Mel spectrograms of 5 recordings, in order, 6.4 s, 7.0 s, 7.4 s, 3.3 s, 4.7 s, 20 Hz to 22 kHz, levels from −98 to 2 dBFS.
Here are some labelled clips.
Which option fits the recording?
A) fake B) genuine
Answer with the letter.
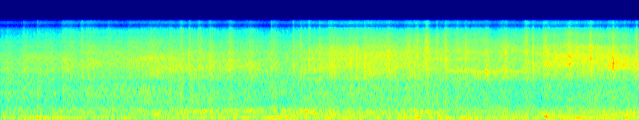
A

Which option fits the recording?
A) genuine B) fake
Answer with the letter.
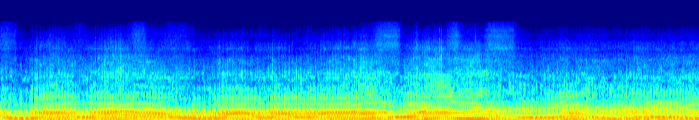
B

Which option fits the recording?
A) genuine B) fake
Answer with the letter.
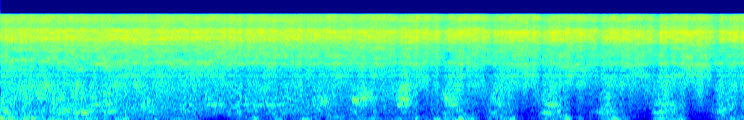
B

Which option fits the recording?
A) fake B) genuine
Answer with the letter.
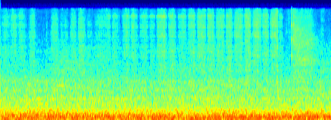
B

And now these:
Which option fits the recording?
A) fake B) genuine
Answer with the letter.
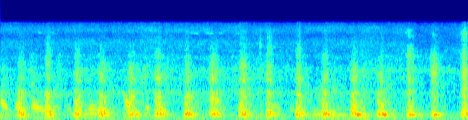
B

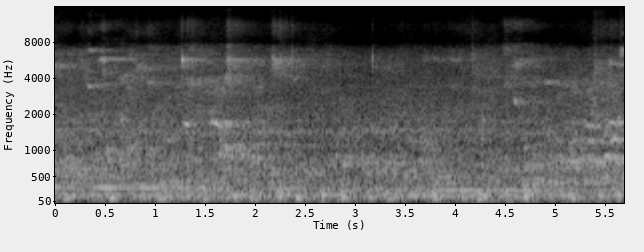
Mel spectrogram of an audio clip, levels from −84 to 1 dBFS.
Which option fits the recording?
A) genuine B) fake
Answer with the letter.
B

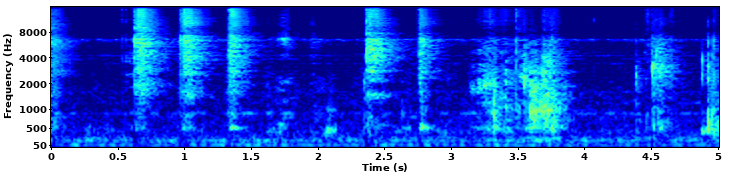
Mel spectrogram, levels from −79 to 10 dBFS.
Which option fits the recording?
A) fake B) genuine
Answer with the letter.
B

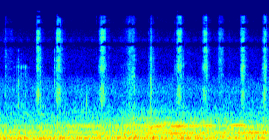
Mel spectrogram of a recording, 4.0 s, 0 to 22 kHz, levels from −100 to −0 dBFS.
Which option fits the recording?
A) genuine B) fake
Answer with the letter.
A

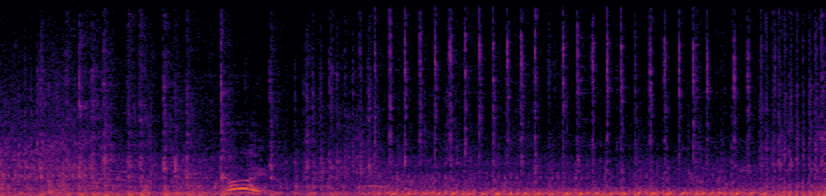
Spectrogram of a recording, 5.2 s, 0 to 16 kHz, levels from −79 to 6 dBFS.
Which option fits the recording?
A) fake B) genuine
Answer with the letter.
B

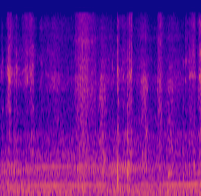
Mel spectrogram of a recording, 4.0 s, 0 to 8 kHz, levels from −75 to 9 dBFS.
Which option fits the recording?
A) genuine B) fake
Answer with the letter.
B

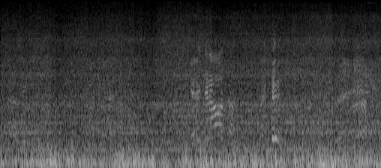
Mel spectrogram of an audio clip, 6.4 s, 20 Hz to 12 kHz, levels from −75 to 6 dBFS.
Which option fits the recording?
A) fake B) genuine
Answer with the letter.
B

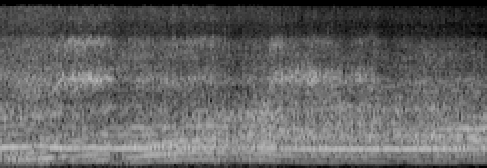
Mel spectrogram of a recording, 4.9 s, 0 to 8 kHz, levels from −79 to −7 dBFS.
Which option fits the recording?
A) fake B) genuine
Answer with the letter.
B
